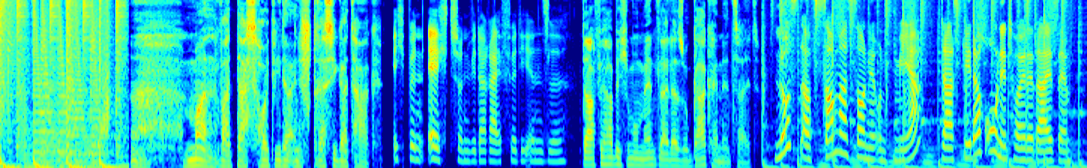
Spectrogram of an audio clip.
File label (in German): Werbung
